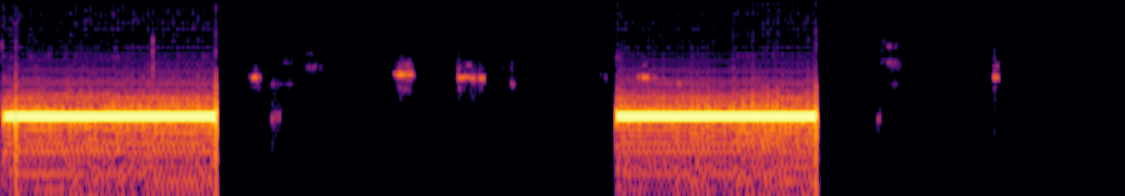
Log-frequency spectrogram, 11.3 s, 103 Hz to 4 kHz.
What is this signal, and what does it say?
Ringback tone (North America), 440 + 480 Hz.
